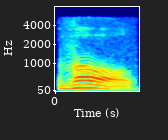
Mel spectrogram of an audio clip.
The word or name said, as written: vole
